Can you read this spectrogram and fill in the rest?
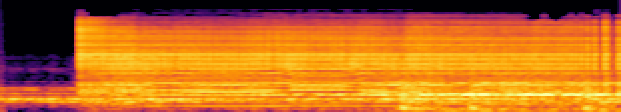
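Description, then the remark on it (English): A slow, drawn-out creak as the door to Vorn's room is opened starts abruptly and stretches for about two seconds, a strained, groaning tone with steady wavering pitch, fairly loud. “He first came upon Vorn's room and creaked open the door.”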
